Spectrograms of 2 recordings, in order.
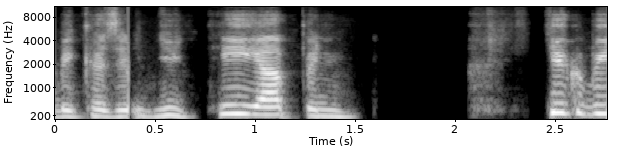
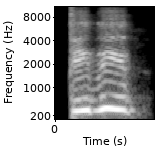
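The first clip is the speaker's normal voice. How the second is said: high, loud chirpy beep beep; mimicking phone beep; 9 semitones higher, 6 dB louder than usual. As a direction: chirp it like a Nextel.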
